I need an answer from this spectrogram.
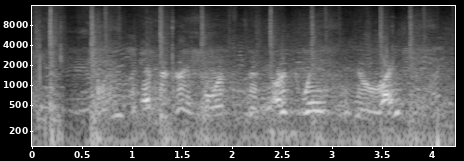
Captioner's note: voiceover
